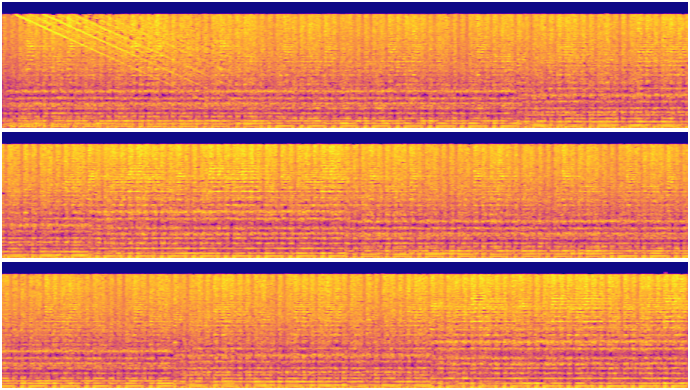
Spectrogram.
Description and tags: Gothic Dutch Trance
A full Dutch Trance loop with a Gothic choir behind the Trance. Gated and some soft plucky leads.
